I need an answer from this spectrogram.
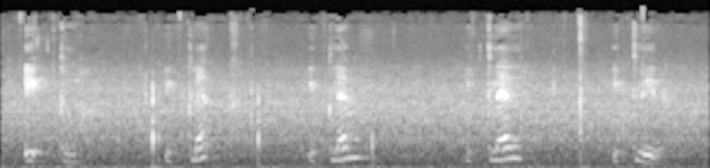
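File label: "chikl" Palauan, neck; 首・neck; 発音; 身体の各部位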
